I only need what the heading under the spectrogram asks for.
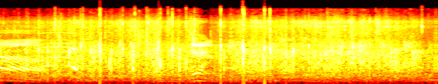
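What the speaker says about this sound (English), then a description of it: "Let's give them a round of applause, ladies and gentlemen." An audience at an Evil Dead reunion panel at a Spooky Empire horror convention applauds steadily and loudly throughout, with cheers from the crowd and a brief spoken remark over the clapping.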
